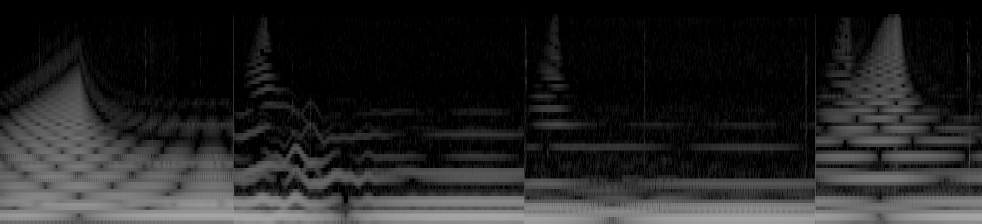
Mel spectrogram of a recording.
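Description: Sustained synthesizer chord drone from a Bitwig Poly Grid patch, with chords picked by a Markov chain that change about every four seconds. A slow random LFO wobbles the pitch, most plainly for a couple of seconds after the second chord begins, and the volume swells gently.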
